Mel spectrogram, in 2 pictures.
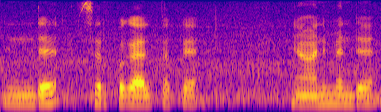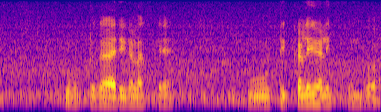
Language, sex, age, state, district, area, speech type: Malayalam, female, 30-45, Kerala, Malappuram, rural, spontaneous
